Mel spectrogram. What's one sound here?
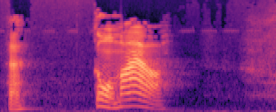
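A young man answers in surprise, close by.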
